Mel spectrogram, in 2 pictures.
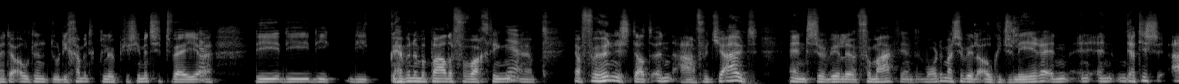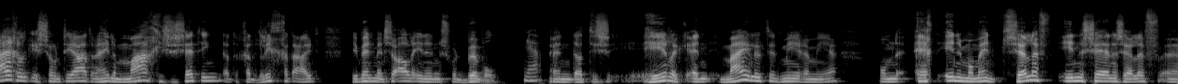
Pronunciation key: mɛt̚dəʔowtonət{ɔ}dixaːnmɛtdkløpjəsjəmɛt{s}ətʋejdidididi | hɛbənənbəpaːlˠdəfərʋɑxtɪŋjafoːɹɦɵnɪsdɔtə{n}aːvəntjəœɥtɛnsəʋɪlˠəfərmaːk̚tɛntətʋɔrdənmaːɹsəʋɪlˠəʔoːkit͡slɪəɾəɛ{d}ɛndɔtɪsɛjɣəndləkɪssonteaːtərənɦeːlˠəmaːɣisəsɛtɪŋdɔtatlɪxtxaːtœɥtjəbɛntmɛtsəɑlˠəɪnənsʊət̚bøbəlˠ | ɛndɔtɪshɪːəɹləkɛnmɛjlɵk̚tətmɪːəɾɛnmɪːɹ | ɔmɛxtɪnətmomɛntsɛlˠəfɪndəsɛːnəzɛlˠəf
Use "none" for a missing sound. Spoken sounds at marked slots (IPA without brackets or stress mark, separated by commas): u, s, n, n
